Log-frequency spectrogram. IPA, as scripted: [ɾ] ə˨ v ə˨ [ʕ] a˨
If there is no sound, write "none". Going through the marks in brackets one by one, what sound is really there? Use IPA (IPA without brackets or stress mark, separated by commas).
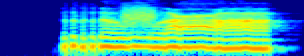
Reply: r, ʕ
